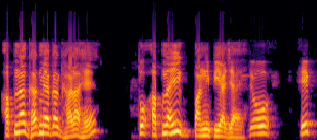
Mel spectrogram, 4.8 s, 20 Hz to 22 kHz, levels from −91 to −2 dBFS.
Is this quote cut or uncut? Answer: cut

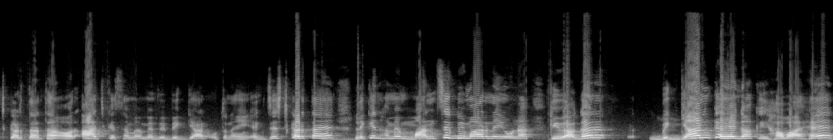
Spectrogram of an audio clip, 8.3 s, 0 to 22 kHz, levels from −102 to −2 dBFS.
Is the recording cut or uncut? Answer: uncut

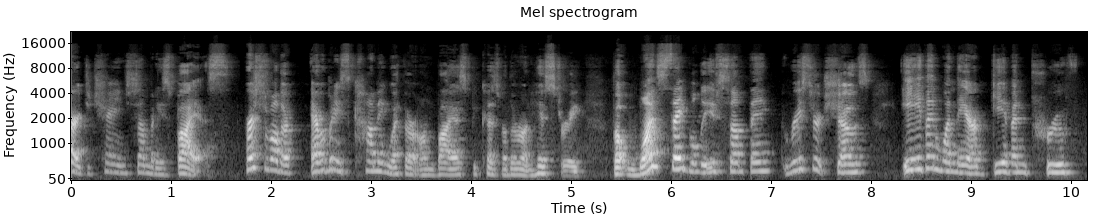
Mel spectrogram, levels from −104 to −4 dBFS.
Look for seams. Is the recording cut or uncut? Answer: cut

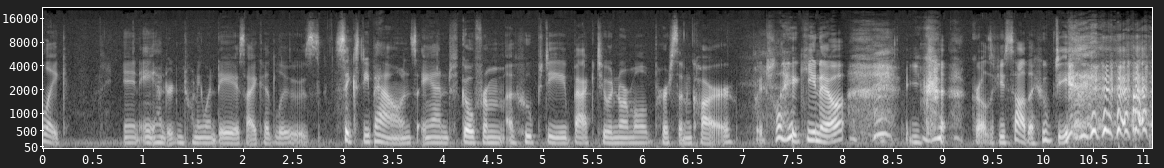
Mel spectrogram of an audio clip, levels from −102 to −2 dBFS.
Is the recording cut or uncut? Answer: cut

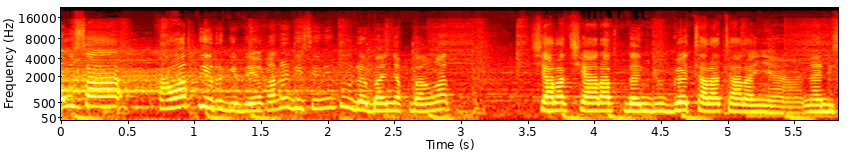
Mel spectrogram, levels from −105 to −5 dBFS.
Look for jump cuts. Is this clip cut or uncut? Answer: uncut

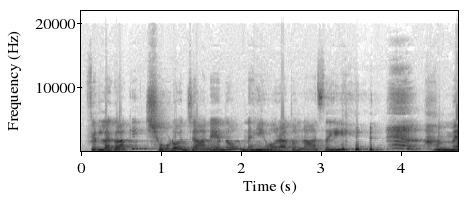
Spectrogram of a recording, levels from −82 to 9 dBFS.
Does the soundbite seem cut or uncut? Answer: uncut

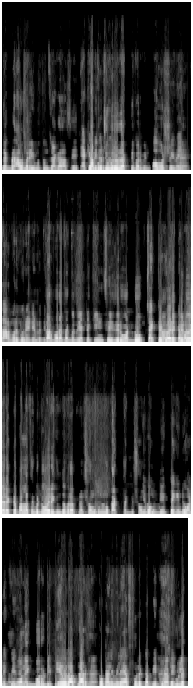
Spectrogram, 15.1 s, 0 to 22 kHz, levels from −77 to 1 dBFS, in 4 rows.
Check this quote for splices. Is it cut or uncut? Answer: uncut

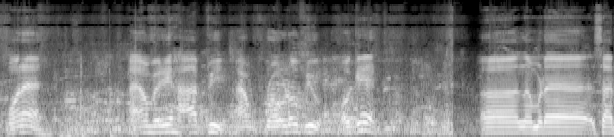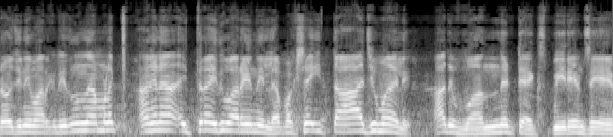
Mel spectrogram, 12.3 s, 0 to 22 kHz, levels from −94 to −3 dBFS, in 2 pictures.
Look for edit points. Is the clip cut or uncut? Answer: cut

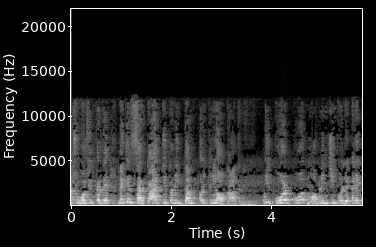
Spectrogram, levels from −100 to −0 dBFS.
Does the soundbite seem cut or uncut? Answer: cut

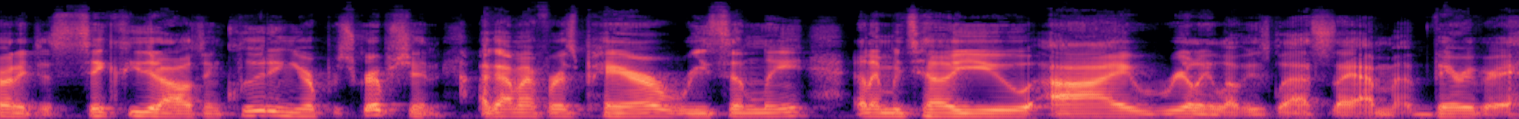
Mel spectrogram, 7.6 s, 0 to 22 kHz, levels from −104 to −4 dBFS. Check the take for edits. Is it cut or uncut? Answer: cut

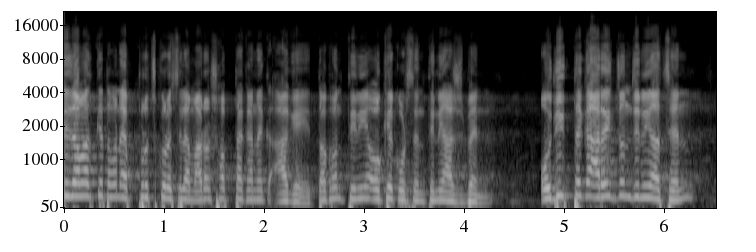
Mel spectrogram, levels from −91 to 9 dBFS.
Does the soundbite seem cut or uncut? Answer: uncut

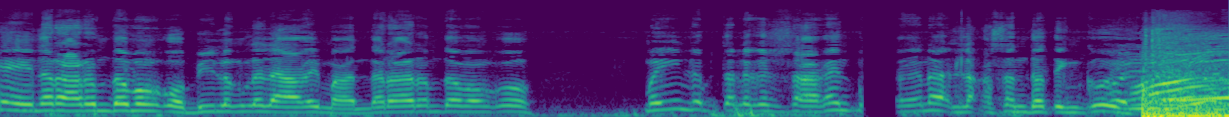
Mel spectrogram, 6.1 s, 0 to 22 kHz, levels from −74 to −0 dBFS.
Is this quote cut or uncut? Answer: uncut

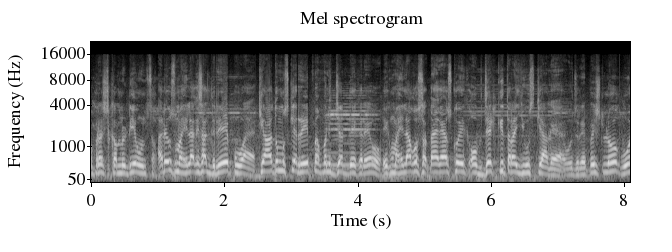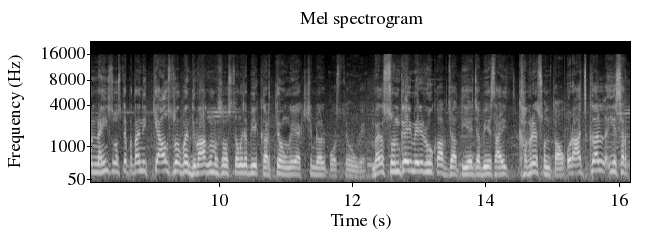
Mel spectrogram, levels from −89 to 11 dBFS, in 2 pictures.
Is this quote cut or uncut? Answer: cut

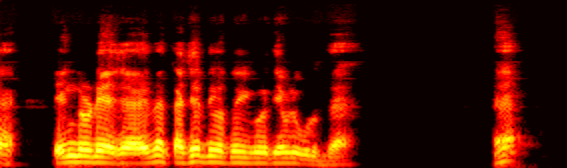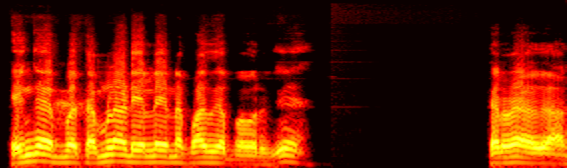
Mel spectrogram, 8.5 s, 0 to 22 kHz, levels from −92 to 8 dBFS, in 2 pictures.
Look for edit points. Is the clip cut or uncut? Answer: uncut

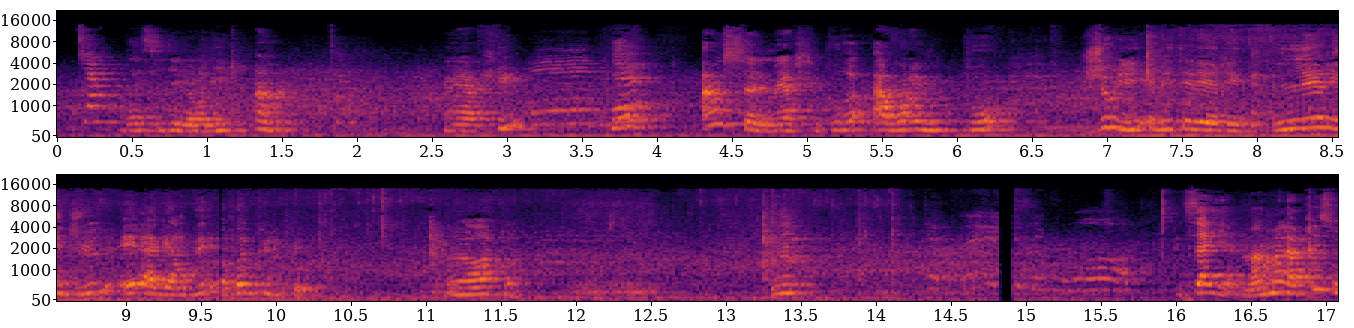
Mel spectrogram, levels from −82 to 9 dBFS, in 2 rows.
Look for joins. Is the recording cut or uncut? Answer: cut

